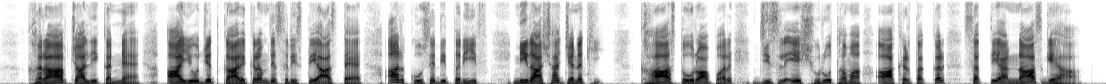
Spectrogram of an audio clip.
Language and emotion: Dogri, disgusted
